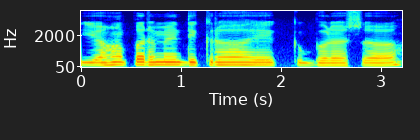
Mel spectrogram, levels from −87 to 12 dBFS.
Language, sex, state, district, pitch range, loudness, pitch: Hindi, male, Punjab, Pathankot, 125-140 Hz, -15 LUFS, 135 Hz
